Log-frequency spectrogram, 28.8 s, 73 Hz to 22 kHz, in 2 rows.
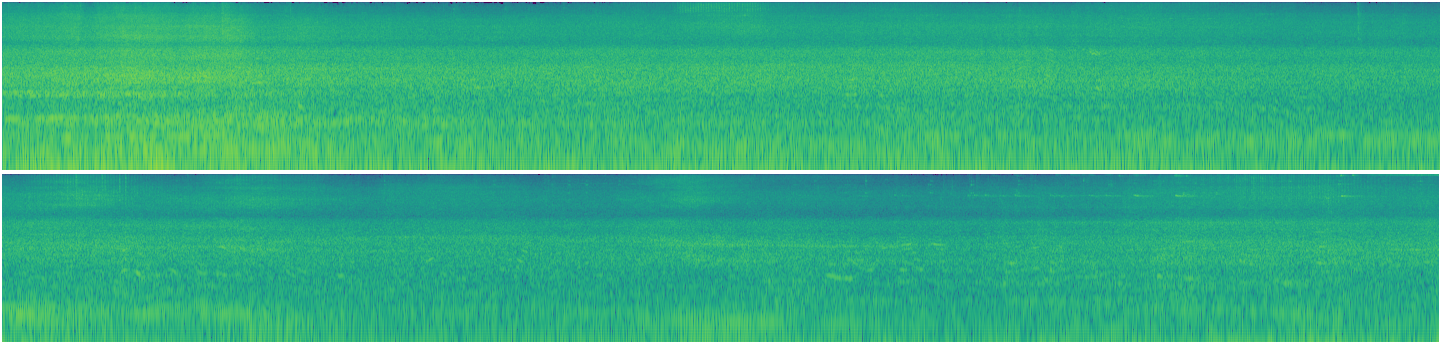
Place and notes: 內湖區紫陽里, Taipei City - walking on the Road
walking on the Road, Traffic Sound, Distance came the sound of fireworks
Please turn up the volume a little. Binaural recordings, Sony PCM D100+ Soundman OKM II
Neihu District, Taipei City, Taiwan, 12 April 2014, 21:35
